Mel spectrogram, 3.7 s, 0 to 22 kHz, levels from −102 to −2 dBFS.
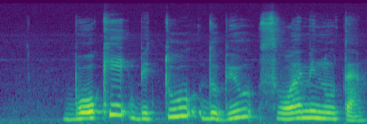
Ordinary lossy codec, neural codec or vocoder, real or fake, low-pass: none; vocoder, 44.1 kHz, 128 mel bands every 512 samples, BigVGAN v2; fake; 19.8 kHz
